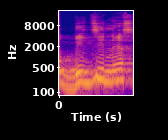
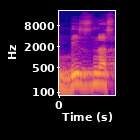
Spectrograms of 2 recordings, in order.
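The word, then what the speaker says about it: business: Silent नहीं होता है, लेकिन एक अपवाद लिखा है मैंने, यानी इसको बिजनेस नहीं बोलेंगे, इसको बिजनेस बोलेंगे, बिजनेस।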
